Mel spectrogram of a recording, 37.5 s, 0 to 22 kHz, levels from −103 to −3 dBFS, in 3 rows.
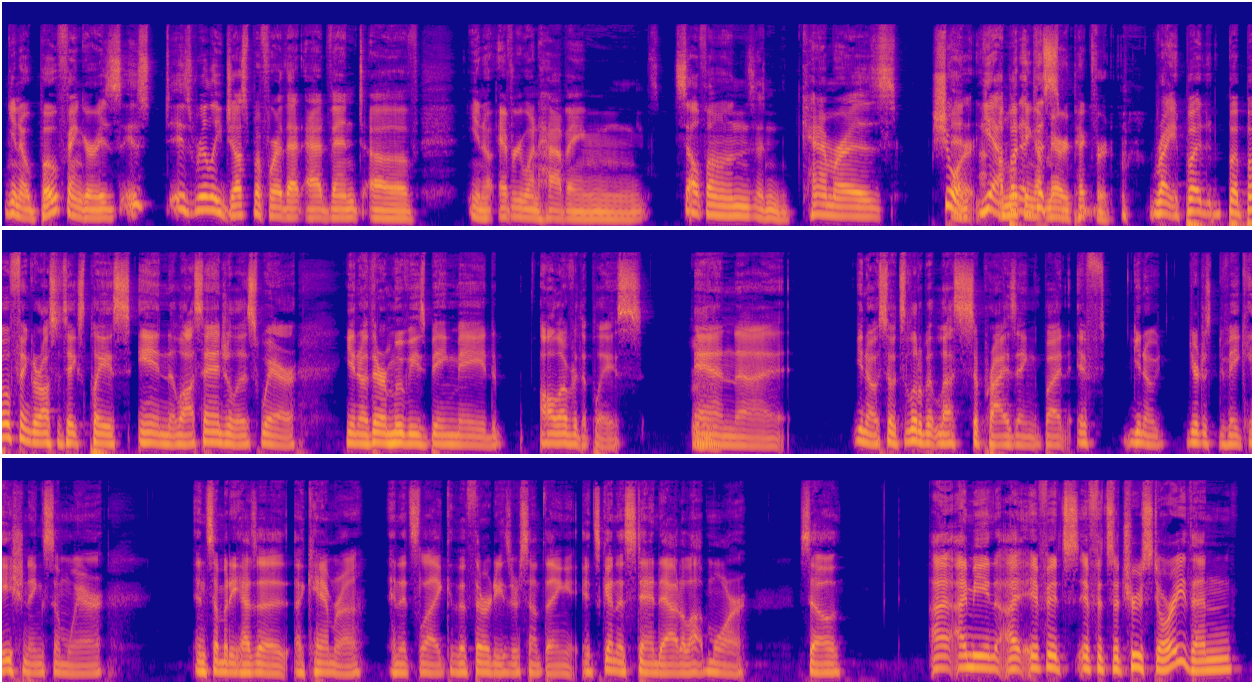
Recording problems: none

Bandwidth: 15 kHz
